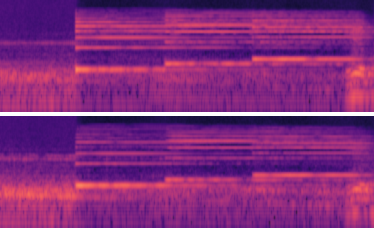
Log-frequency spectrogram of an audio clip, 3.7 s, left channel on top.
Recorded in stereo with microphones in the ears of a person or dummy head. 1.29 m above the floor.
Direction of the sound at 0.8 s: 55° left (ahead or behind).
